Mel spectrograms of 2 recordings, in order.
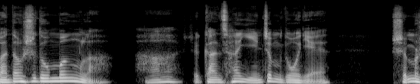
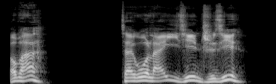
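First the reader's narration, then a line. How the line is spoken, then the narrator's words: Loud shout. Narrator (Chinese): 开口就冲老板就大喊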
